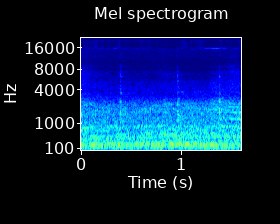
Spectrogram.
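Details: Antique Seiko 21-day pendulum wall clock after cleaning, oiling and setting the pendulum beat: even tick-tock, about two beats a second, steady and in beat over a quiet room; clock runs properly.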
